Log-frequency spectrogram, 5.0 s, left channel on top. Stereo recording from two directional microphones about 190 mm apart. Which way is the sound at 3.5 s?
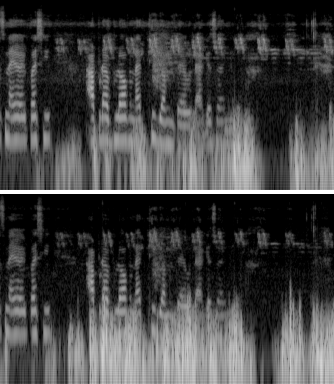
55° right (ahead or behind).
